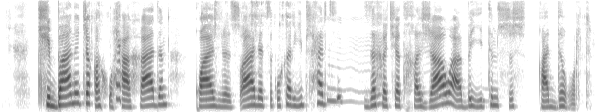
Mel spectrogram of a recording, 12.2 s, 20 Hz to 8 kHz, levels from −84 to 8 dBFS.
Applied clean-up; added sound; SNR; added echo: none; none; none; none.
